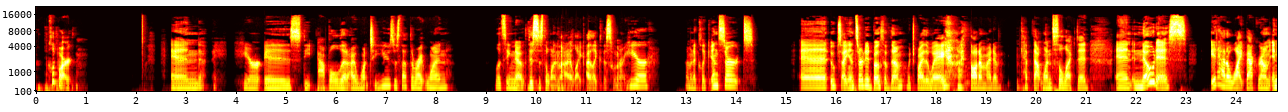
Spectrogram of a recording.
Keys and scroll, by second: 0.5 Return.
